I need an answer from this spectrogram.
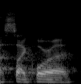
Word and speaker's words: cycora: So, um your signature product at the moment is Sikora. Have I pronounced that correctly? Yeah, Syikora.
